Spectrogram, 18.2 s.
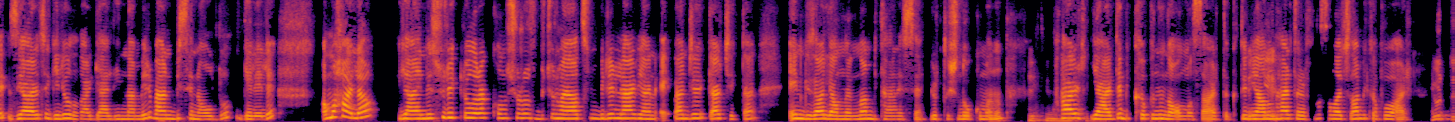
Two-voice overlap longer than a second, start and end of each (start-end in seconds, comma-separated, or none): none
